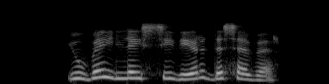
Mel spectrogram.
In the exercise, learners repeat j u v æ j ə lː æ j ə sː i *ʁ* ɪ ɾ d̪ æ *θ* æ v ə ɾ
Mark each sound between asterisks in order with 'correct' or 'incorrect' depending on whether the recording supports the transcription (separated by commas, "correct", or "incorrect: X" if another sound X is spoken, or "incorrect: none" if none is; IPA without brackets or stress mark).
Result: incorrect: ð, incorrect: s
